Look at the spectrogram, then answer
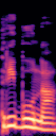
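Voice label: "трибуна", Komi, female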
